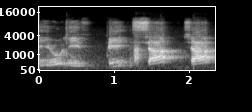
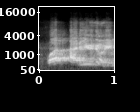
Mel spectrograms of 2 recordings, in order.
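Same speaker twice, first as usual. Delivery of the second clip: ordinary talk, nothing marked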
